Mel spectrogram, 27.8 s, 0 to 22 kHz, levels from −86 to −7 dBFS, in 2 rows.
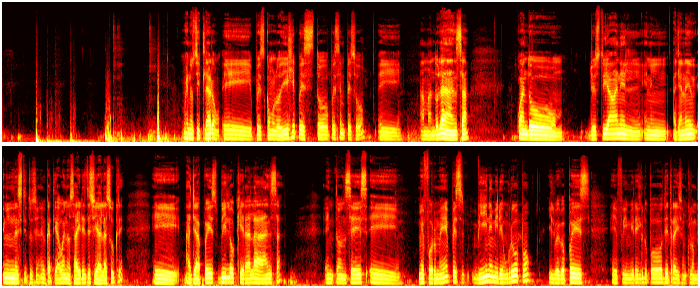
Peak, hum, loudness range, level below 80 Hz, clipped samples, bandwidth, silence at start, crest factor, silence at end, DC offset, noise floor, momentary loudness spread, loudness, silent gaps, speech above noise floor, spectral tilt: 0 dBFS; none; 5 LU; -36 dBFS; under 0.1%; 17.5 kHz; 0.3 s; 18 dB; 0 s; under 0.1%; -51 dBFS; 15 LU; -18 LUFS; none; 33 dB; -6 dB/octave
